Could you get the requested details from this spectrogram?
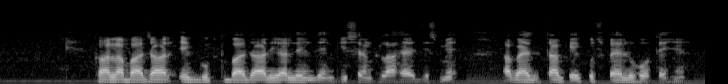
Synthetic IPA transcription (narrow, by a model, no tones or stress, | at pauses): kaːlabaːzaːɾeːk̚ɡʊpt̪baːzaːɾjaleːnd̪eːnkiʃɾə̃ŋkʰlaɦɛd͡ʒɪsmẽ | ɐbɛːd̪t̪akekʊt͡ʃʰpɛːluɦoːt̪eɦɛ̃ː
